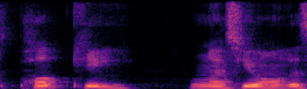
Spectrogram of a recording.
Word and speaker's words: PUBG: to think but p-u-b-g you do not pronounce his letters you pronounce it as pop g unless you want to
